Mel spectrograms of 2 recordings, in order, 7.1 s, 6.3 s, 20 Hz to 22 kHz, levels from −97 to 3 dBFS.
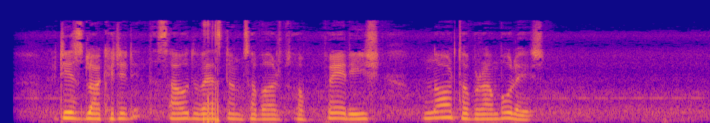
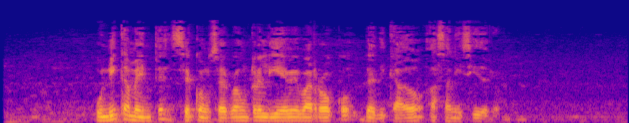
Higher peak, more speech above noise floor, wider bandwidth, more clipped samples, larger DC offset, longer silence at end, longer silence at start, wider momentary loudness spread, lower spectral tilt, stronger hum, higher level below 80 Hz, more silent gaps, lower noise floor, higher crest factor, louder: about the same, -4 dBFS vs -2 dBFS; second, 20 dB vs 33 dB; about the same, 11.5 kHz vs 11 kHz; neither; neither; second, 0 s vs 1.05 s; about the same, 0.2 s vs 0.1 s; first, 22 LU vs 10 LU; second, -4.5 dB/octave vs -6 dB/octave; neither; about the same, -48 dBFS vs -48 dBFS; neither; second, -42 dBFS vs -50 dBFS; about the same, 20 dB vs 18 dB; second, -22 LUFS vs -18 LUFS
